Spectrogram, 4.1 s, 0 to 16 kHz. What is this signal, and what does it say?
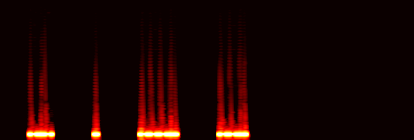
Morse code, heard as a keyed tone, about 49 wpm, spaced as for 17 wpm, 700 Hz. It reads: KE8Z
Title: USA Call Signs - 4 Characters - 6x Character Spacing - 50wpm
